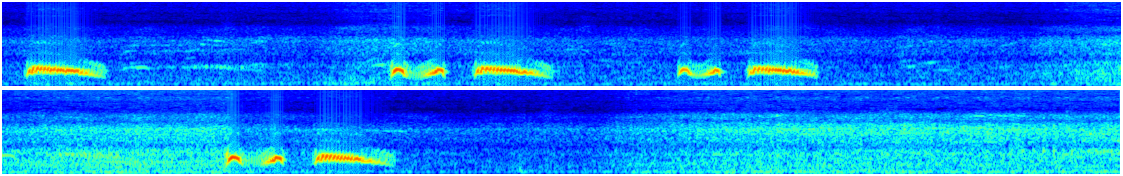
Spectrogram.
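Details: Spotted dove calls played to stimulate captive birds. Four cooing phrases, each two short notes and a longer descending coo. A broad rushing background noise swells in the second half.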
